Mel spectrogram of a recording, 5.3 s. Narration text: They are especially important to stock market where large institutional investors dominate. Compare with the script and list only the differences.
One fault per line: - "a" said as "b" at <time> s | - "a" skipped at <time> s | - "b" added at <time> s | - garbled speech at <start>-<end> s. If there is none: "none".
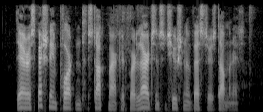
none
